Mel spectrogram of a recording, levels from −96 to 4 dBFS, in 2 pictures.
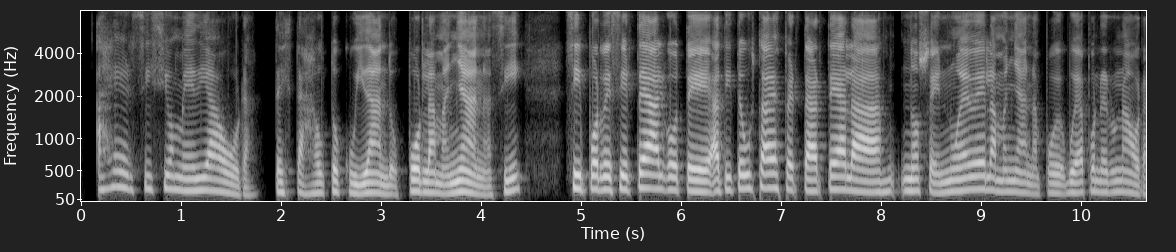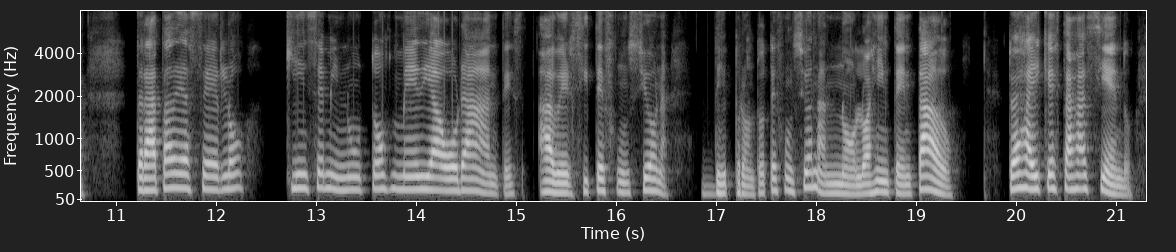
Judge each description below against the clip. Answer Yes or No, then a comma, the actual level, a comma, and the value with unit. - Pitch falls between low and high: Yes, medium, 180 Hz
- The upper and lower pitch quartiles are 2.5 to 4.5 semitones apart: No, average, 5.0 semitones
